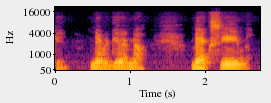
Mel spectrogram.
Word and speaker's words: Maxim: I can, We and can just for the listeners out there, it's pronounced Maxim, Maxim. not the Canadian or French Maxim, Oh. but Maxim.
